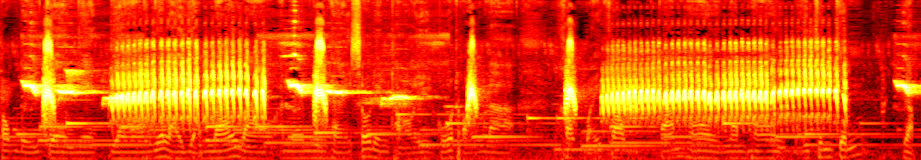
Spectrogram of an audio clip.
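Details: Laughingthrushes, a male and a female, calling the flock as a trapping lure: two long bursts of fast rattling notes separated by sharp, loud single calls and short whistles, with steady lower tones throughout.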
